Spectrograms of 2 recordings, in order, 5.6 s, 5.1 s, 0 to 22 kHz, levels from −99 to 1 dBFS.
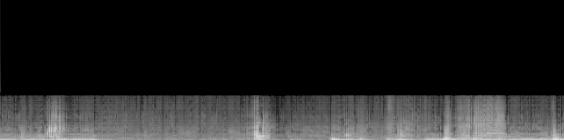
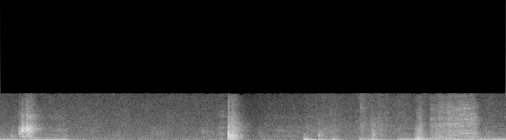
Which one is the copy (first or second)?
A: first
